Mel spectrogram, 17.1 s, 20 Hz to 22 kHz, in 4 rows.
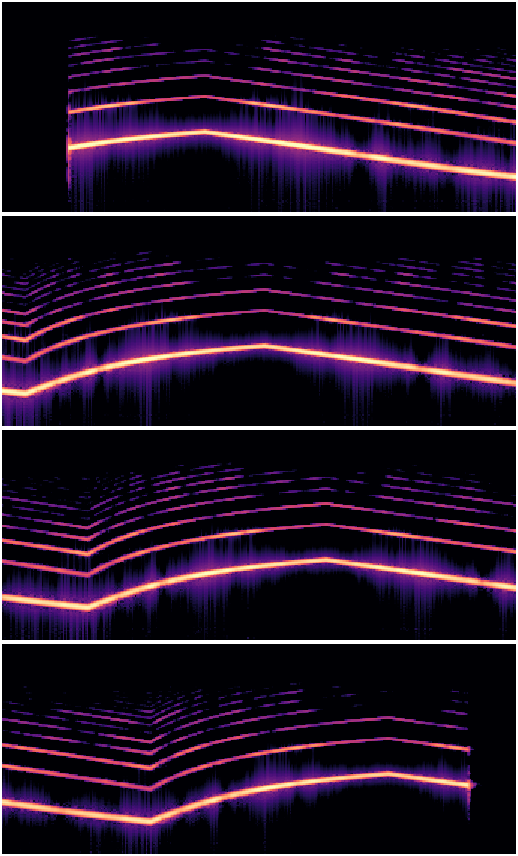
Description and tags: MISC Police Siren Wailer Static 001
Stationary perspective of an American police siren wailing.
Recorded with: Fostex FR2Le, AT BP4025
